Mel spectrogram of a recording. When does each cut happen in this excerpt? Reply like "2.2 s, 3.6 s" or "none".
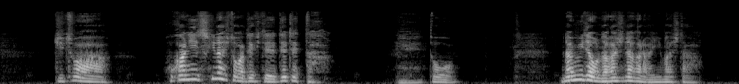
1.6 s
